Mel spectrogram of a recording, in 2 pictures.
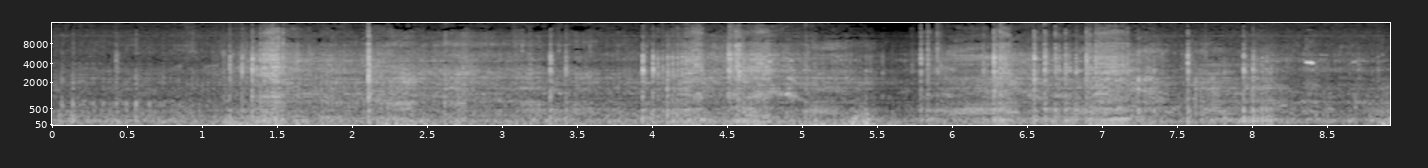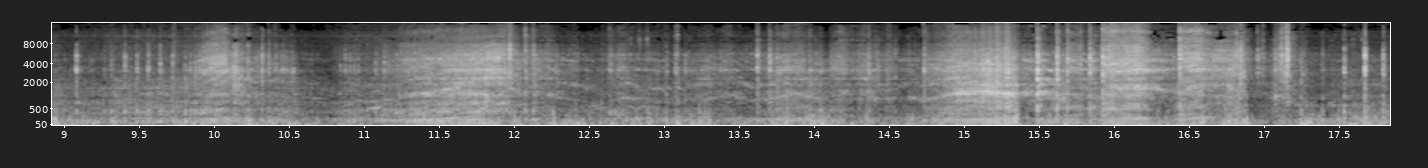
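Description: Classic twin-shock trials motorcycle engine running at low speed, revving up and dropping back in several short bursts as the rider works the throttle over rocky ground.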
